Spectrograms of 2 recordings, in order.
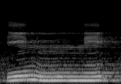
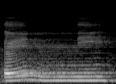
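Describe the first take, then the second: First: The first vowel sounds like i. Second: The first vowel sounds like e. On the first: The speaker calls it right. "Hamzah bawah i" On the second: The speaker calls it wrong. "jangan enni ... dia jadi hamzah bawah e"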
